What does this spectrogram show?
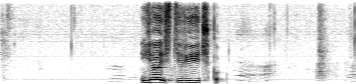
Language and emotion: Russian, sad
